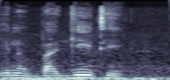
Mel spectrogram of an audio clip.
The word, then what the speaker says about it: Bakithi: It sounds like a D on the end. Yeah, it's Bakithi, So but a to T. pronounce the T, it's like, it's like a deep G, Bakithi.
